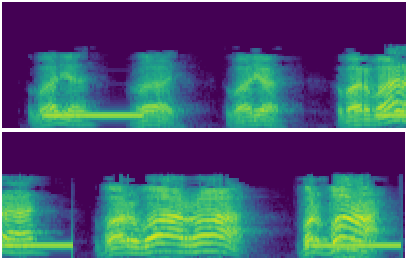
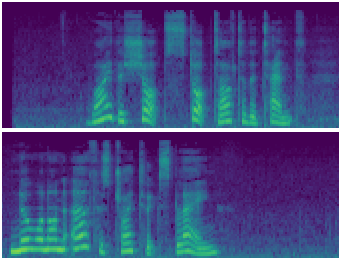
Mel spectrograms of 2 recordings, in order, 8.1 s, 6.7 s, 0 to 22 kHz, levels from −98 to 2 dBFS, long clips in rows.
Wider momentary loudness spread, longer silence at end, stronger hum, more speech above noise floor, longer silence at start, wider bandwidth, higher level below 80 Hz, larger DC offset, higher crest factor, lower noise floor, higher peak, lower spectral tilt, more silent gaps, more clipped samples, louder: first, 13 LU vs 10 LU; second, 0.05 s vs 1.2 s; neither; first, 47 dB vs 33 dB; second, 0.3 s vs 0.85 s; second, 5.4 kHz vs 16 kHz; first, -48 dBFS vs -64 dBFS; neither; second, 12 dB vs 18 dB; second, -57 dBFS vs -61 dBFS; first, 0 dBFS vs -14 dBFS; about the same, -4.5 dB/octave vs -5 dB/octave; neither; first, 0.5% vs under 0.1%; first, -10 LUFS vs -29 LUFS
